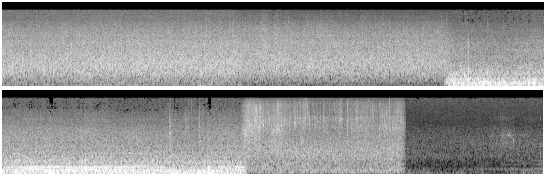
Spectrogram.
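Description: Steady rain falling on forest foliage. For about seven seconds in the middle, a much louder low rumble with a steady hum covers the rain. The rain alone then returns and cuts off abruptly near the end.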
